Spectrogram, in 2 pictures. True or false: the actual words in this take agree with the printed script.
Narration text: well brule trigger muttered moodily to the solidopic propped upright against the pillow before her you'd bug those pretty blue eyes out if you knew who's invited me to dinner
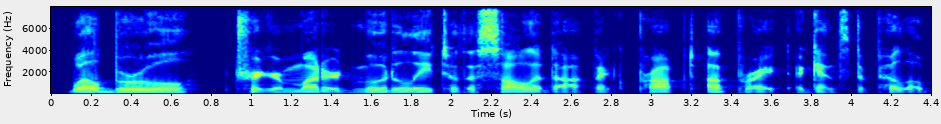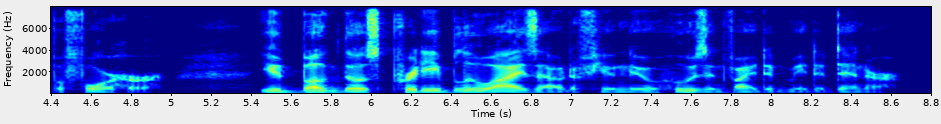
true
